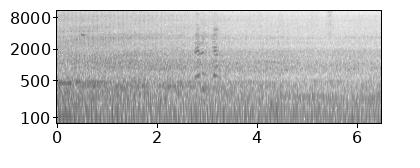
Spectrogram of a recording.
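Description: A vehicle engine rumbles steadily at low pitch while trying to reverse on soft, muddy ground, loud and continuous throughout with a faint voice briefly heard over it.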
